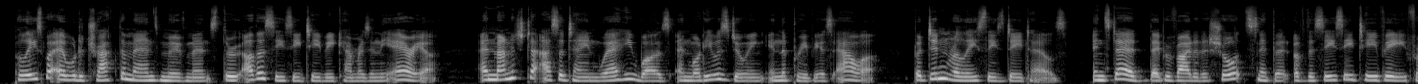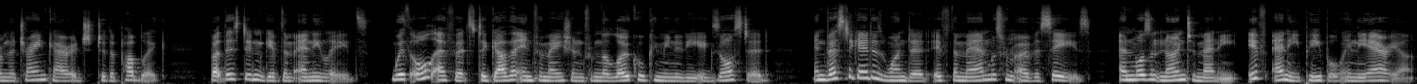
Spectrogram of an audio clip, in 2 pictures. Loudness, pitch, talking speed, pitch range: -23 LUFS, 185 Hz, 190 wpm, 170-215 Hz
